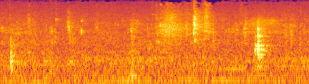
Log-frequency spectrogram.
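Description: Faint eating sounds: a few short mouth clicks and smacks from chewing tacos, with a brief rustle or crunch about two and a half seconds in.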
